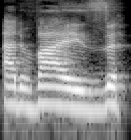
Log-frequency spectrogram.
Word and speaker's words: advise: number eight we have advise advise okay so this is like more of a z sound oh okay Erica is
